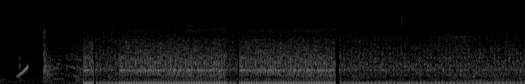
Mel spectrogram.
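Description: A tractor engine idles in the Stardew Valley farming game, a low steady rumble with a brief start-up at the beginning and a short break partway through, heard alone.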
